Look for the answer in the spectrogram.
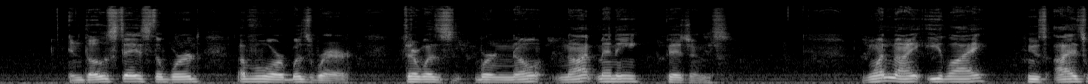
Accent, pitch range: American, 80-125 Hz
